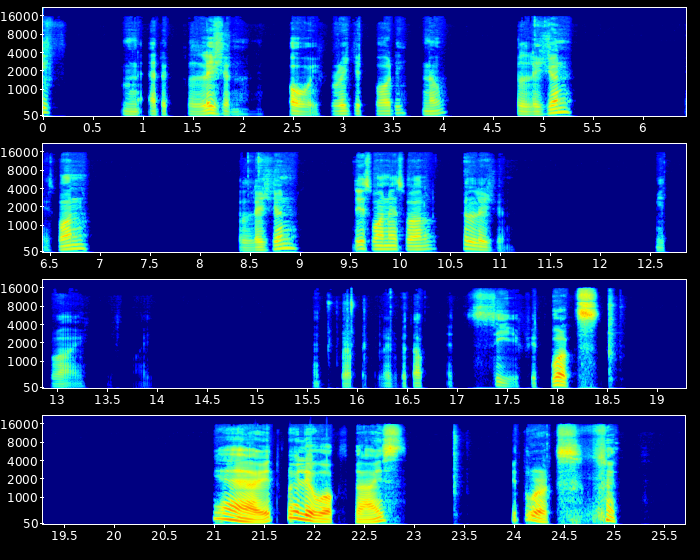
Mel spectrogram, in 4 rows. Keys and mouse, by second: 5.1 click, 6.6 click, 7.5 click, 9.6 click, 10.8 click, 11.5 click, 11.9-12.4 middle drag, 12.8-13.8 middle drag, 14.2 middle click, 14.9 click, 15.6 click, 15.9 g, 16.9 click, 18.7 space, 23.8 space, 24.6-25.6 middle drag.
